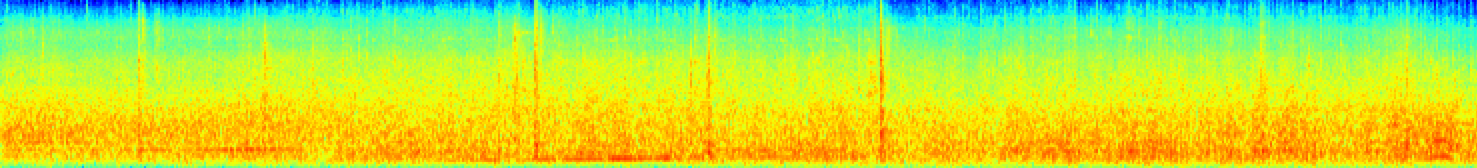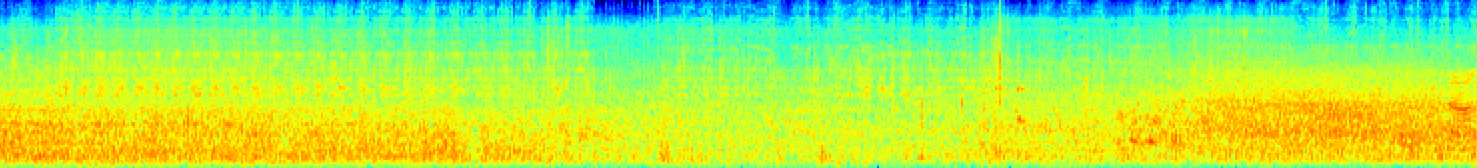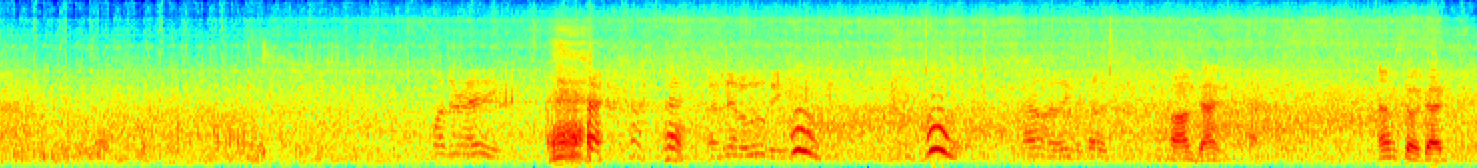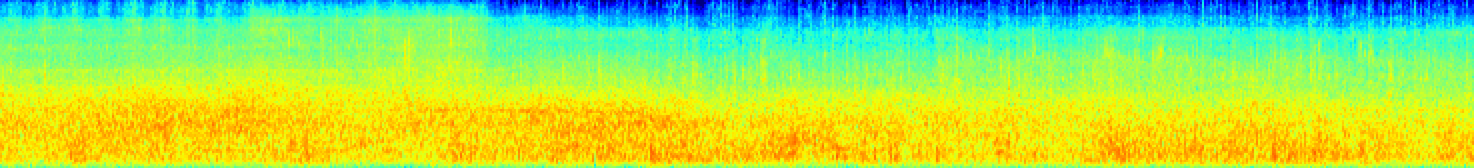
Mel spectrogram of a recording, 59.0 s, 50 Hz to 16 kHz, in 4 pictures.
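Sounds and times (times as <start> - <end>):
road traffic passing: 0.0 - 59.0
wind rushing over camera: 0.0 - 59.0.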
